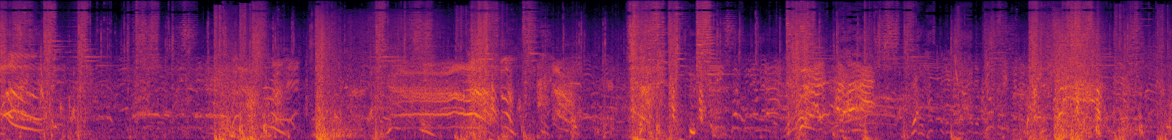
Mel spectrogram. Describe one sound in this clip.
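Swords clash and clang in a fight.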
